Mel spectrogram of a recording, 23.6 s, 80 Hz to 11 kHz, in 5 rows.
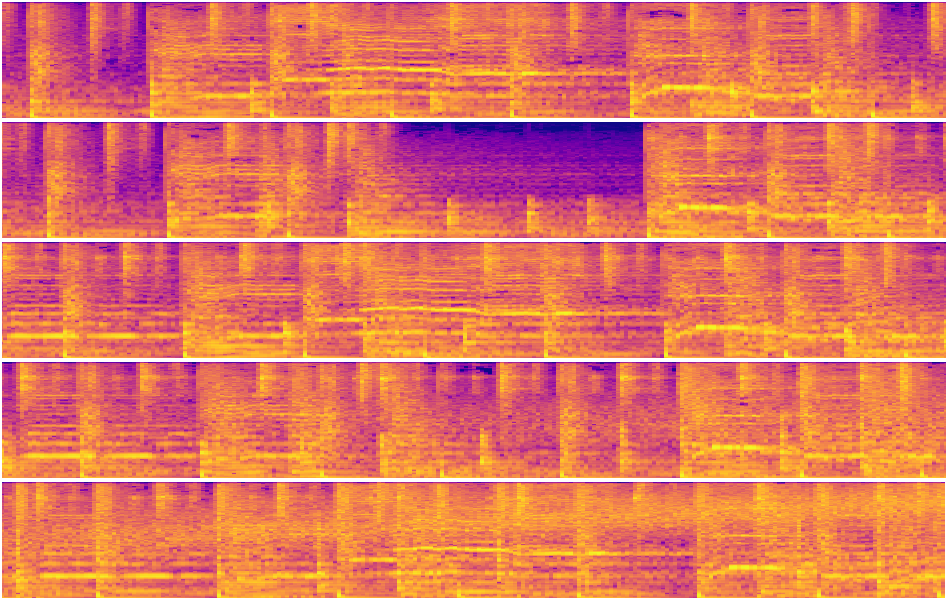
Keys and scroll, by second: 2.0 g, 2.8 Escape, 5.9 z, 11.9 z, 12.7 g, 13.5 Escape, 14.2 g, 14.7 Escape, 15.7 r, 16.0 x, 16.7 Escape, 19.9-20.7 typing, 23.2 Escape.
